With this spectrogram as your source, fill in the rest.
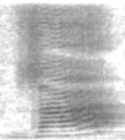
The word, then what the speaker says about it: jatobá: Agora a segunda é jatobá. Fácil de saber qual é a sílaba mais forte.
